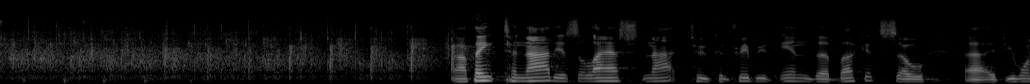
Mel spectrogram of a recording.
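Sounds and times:
audience clapping: 0.0 - 4.9
speech: 4.5 - 10.3.

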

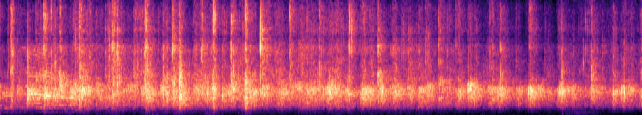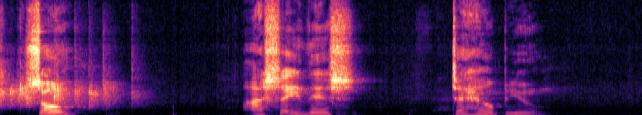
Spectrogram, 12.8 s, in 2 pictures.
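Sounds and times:
audience applause and hand clapping at a live gathering: 0.0 - 8.0
speech: 6.8 - 7.2, 9.0 - 10.0, 11.0 - 11.9.

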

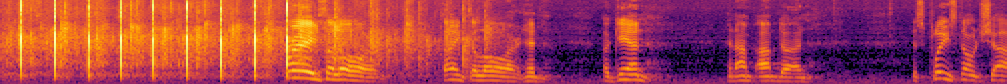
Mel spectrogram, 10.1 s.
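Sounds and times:
audience clapping in unison rhythm: 0.0 - 5.1
speech: 3.0 - 6.6, 7.2 - 8.2, 9.1 - 10.0.

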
